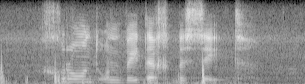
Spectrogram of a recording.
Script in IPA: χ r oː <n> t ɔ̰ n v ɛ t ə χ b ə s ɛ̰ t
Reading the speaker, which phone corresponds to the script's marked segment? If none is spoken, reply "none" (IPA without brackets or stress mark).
n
